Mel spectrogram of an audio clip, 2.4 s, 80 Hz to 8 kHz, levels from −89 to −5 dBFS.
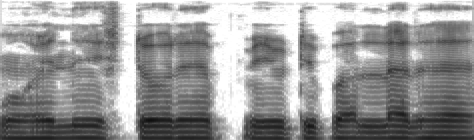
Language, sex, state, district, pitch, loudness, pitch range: Hindi, male, Chhattisgarh, Kabirdham, 125 Hz, -17 LUFS, 120-125 Hz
